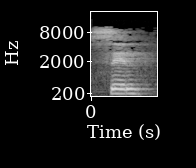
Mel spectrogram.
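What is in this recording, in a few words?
"cel", Spanish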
